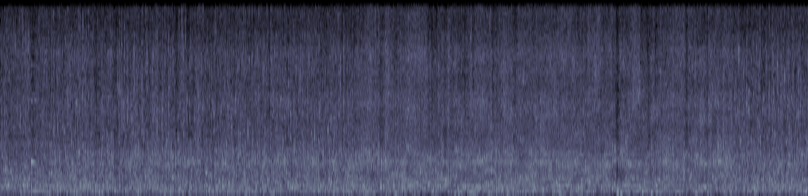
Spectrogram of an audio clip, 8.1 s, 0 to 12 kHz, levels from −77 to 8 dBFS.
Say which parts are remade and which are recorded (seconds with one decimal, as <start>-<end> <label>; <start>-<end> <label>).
0.0-3.6 recorded; 3.6-7.3 remade; 7.3-8.1 recorded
